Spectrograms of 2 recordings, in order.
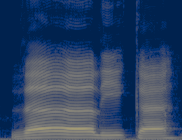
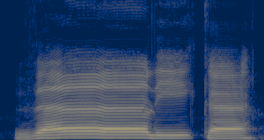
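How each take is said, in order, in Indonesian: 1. Kata itu diucapkan sangat cepat dan singkat. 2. Vokal panjangnya ditahan dengan durasi sedang. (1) "Kalau tempo bacaannya cepat banget" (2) "dibacanya dua kali ayun"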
